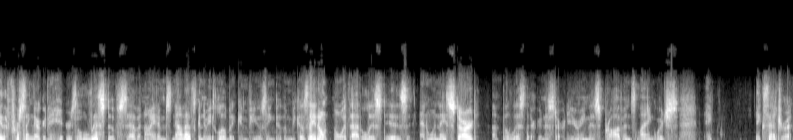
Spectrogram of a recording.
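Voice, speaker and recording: A man with a hoarse, whispery voice, casually explaining a software demonstration as an accessibility consultant, with many fillers. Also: high-pitched, big pitch swings, moderate pace.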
